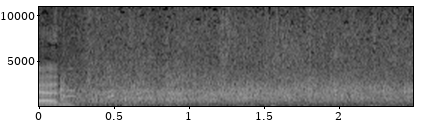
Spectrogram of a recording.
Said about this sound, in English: There we go. Yes, applause goes there. Great job.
